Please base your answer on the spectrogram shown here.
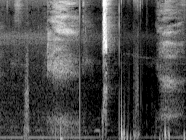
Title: Non stop sneezing! How to cook an egg...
